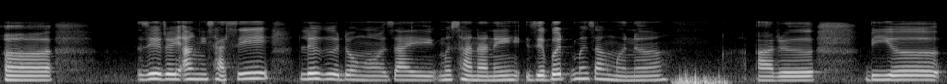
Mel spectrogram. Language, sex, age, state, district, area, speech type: Bodo, female, 18-30, Assam, Kokrajhar, rural, spontaneous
